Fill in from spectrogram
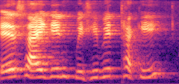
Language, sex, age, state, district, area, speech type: Assamese, female, 45-60, Assam, Sivasagar, rural, spontaneous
